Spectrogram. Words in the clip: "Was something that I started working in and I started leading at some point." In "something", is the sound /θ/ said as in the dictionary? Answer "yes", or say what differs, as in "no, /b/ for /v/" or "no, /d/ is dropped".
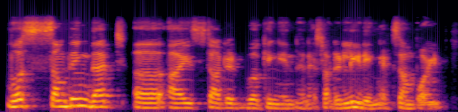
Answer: no, /t/ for /θ/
